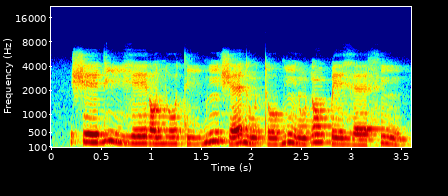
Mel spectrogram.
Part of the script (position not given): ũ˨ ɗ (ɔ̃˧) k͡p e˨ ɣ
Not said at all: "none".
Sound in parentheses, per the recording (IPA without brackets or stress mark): ɔ̃˦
